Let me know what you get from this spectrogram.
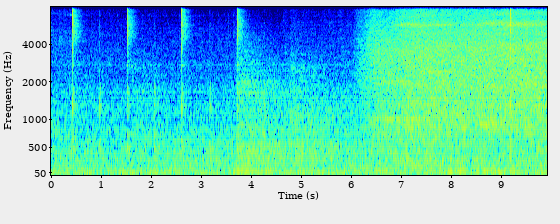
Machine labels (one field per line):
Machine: valve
